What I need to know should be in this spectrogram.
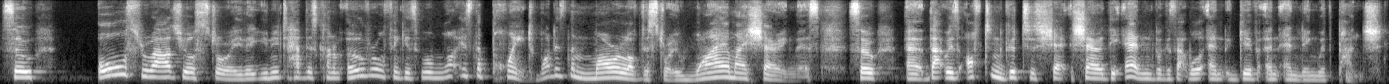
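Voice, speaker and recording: Brief: man from Sri Lanka, husky, lively intonation, patient teacher explaining step by step. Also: a little high, moderate pace. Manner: patient and explanatory, with frequent restarts. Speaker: storytelling coach. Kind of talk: online teaching talk.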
